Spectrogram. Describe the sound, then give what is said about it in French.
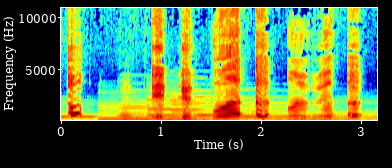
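A voice imitates a toy crying: a series of high, wavering whimpers and sobbing sounds, rising and falling in pitch in short bursts, heard alone. “En effet, ils entendaient le nouveau jouet pleurer.”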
